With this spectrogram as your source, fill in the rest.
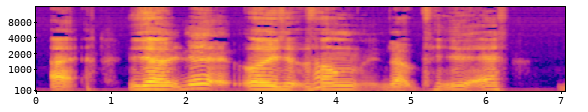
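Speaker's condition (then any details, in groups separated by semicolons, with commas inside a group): Cerebral palsy; one hand affected; atypical speech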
